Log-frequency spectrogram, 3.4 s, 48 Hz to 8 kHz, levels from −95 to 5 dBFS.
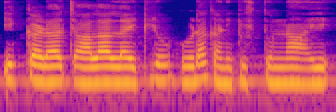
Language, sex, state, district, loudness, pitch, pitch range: Telugu, male, Telangana, Hyderabad, -16 LUFS, 190 Hz, 185-200 Hz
